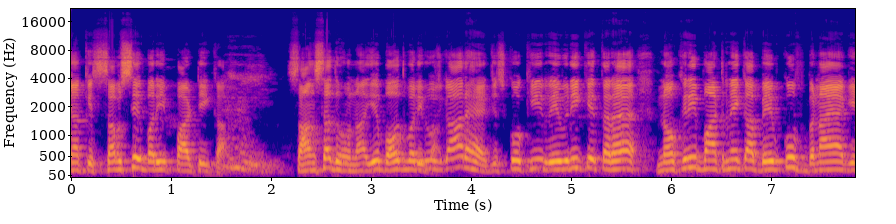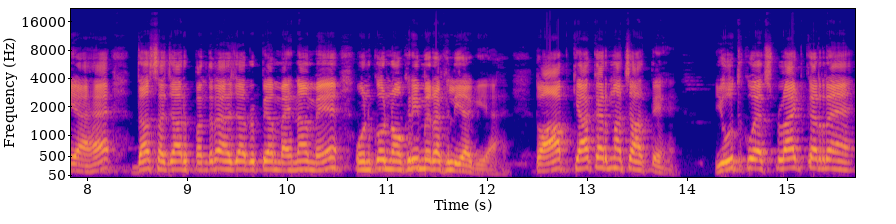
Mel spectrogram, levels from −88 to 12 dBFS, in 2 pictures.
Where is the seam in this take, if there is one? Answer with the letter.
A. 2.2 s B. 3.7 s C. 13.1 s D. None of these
B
